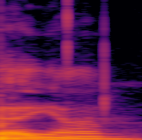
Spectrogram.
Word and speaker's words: Allegaeon: Like, allegan or alleg... I'm really bad with the allegory. A followed by an E thing. – Allegion.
